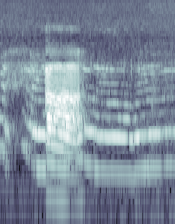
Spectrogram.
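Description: A dog whines and then lets out a rising, wavering howl that slides down into a long, thin whine, close by and alone with no talk over it.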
